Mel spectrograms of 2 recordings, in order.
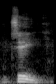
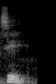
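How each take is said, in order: First: The letter name ends in an 'ei' glide. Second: The letter name ends in a plain 'e' vowel. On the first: The speaker calls it right. "এটা সঠিক উচ্চারণ হচ্ছে যেই" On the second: The speaker calls it wrong. "জে বলা যাবে না"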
